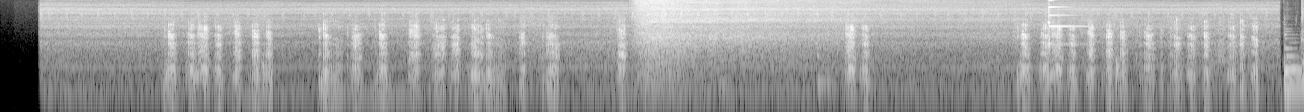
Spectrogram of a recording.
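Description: A pig grunting in quick runs of short grunts, broken about halfway by a long hiss of steam that slowly fades, then more grunting near the end.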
